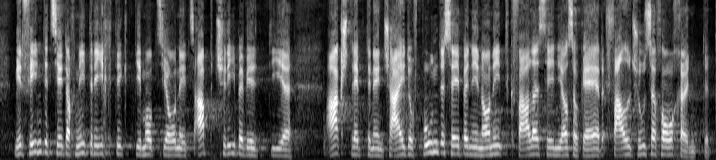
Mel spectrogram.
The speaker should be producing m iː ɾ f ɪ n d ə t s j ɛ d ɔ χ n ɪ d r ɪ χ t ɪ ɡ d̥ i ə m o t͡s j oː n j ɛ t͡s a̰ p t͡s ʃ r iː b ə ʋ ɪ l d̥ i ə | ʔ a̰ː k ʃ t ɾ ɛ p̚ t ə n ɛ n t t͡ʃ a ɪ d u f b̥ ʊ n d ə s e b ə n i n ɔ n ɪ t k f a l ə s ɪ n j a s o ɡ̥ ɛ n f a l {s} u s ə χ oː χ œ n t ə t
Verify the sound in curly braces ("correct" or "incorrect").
incorrect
